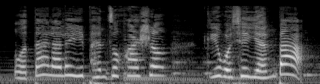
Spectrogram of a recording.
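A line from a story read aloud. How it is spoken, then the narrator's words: Happy little cry. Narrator (Chinese): 带着花生的小狸猫高兴的叫了起来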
